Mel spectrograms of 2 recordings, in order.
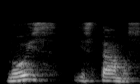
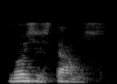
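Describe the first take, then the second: First: The final s of nós sounds like s. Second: The final s of nós sounds like z. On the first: The speaker calls it wrong. "이렇게 발음이 안 됩니다" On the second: The speaker calls it right. "일반적으로 대화를 할 때는 nós estamos 이렇게 발음이 됩니다"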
